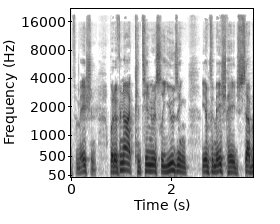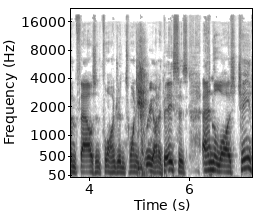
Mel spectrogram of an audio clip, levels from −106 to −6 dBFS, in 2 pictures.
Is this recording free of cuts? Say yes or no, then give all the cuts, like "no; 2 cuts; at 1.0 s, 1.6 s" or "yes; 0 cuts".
no; 4 cuts; at 1.0 s, 2.6 s, 3.1 s, 5.5 s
